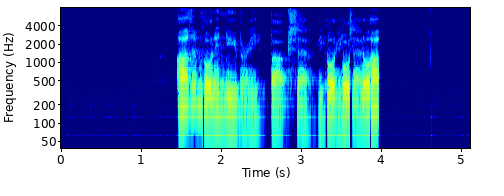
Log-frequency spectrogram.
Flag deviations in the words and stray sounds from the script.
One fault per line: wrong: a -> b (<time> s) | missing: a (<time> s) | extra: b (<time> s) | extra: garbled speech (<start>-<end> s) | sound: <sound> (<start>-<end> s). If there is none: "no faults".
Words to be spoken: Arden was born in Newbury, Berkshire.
missing: was (1.8 s)
extra: garbled speech (3.2-4.0 s)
